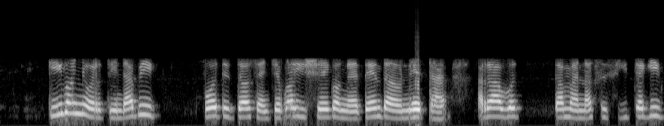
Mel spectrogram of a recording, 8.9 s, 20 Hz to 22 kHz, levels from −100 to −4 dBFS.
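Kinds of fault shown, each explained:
AMR bit errors: Flipped low-priority bits in the codec's frames misplace its pulses and skew pitch and gain. Three bursts turn hoarse and gargly, the shortest harshest.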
